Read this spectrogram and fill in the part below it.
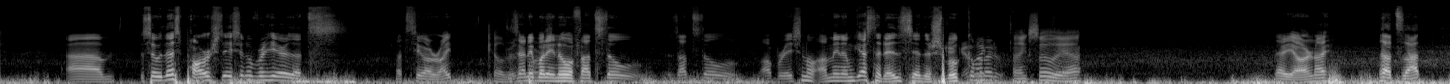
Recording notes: On this weeks short episode we take the podcast outdoors to the famous Carrickfergus Castle.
